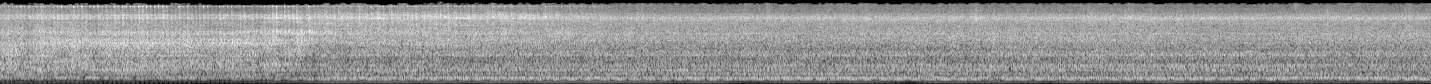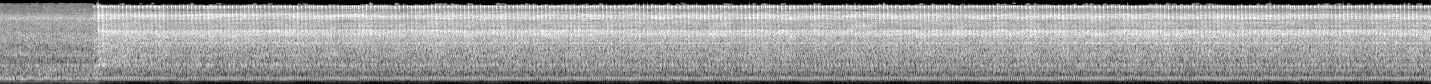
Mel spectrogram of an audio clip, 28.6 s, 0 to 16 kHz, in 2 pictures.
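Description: Small bench milling machine (mill-drill) running steadily at about 1400 rpm, its rotating milling cutter taking a conventional-milling cut across an aluminium part: a steady motor-and-gear hum. The sound changes abruptly about halfway through.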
